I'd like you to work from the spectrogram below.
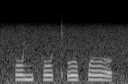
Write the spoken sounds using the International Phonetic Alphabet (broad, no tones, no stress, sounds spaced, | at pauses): o nʲ h o tʼ ʊ p ɤ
